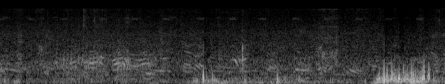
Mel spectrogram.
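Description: Quiet voices of people talking in the background, with a couple of short clicks about two seconds in.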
